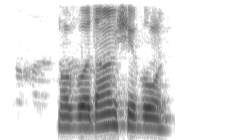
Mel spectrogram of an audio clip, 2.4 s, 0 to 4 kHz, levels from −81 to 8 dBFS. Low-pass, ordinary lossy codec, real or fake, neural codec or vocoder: 3.6 kHz; AAC, 32 kbps; real; none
